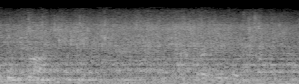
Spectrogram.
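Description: Commercial tankless toilet flushed by its exposed chrome flushometer valve: a loud, steady rush of water through the bowl.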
